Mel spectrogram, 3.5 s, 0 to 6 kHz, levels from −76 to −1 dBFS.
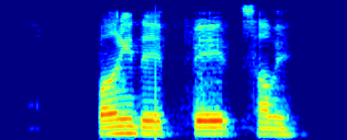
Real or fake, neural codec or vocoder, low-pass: real; none; 5.4 kHz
